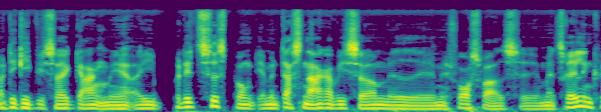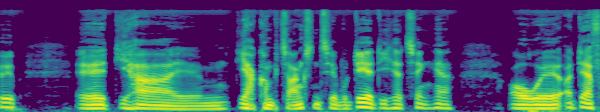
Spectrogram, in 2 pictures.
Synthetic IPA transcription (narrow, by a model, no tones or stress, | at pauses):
ɒ̽d̥e̝ɡiɡ̥ʋisɒ̽iɡ̥ɑ̈ŋ̰meɒ̽ipʰɒ̽d̥e̝t͡sʰið̞ˠsb̥ɔ̽ŋ̰d̥jæmənd̥æsnɑ̈ɡ̥ɐʋisɒ̽meðˠmefɒːsʋɑ̰̈ð̩ˠsømæt͡sʰəʁieːle̝nkʰø̰ːb̥̚ | ʔød̥iɦɑ̈ød̥ihɑ̈kʰɒ̽mpʰe̥t͡sʰɑ̈ŋsn̩t͡sʰe̝æʋud̥e̝̰ːɐd̥iɦeɐ̰t͡sʰeŋ̰ɦæɐ̰ | ʔɒʊøɒ̽d̥æɐf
